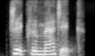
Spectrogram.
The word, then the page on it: trichromatic: Indian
